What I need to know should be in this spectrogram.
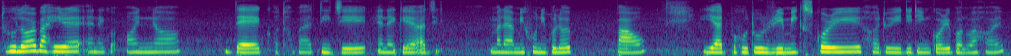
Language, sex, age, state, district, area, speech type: Assamese, female, 18-30, Assam, Biswanath, rural, spontaneous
